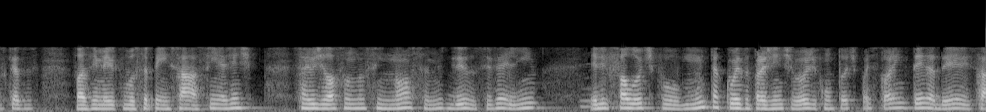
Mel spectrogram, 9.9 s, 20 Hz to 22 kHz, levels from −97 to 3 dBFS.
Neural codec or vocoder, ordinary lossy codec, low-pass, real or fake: none; AAC, 16 kbps; 7.2 kHz; real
